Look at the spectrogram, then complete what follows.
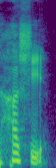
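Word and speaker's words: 箸: For instance, in Japanese, hashi means bridge, and hashi means chopsticks.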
